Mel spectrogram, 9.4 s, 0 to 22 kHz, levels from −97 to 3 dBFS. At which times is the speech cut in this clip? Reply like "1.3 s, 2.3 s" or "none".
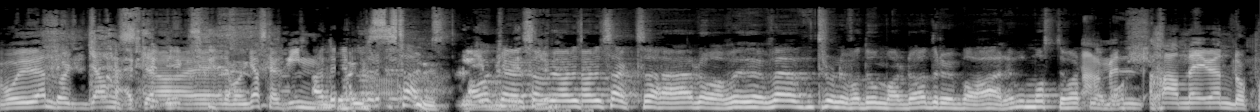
4.4 s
